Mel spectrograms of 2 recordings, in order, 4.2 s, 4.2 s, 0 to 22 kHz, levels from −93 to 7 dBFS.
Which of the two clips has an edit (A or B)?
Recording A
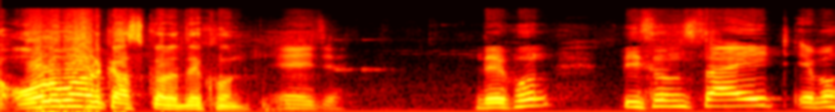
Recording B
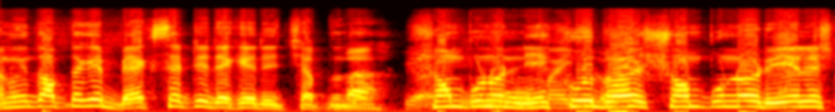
B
